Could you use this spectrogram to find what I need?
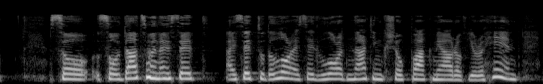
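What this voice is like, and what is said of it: Speaks with a noticeable accent. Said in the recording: “You got a pretty cool accent, too.”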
